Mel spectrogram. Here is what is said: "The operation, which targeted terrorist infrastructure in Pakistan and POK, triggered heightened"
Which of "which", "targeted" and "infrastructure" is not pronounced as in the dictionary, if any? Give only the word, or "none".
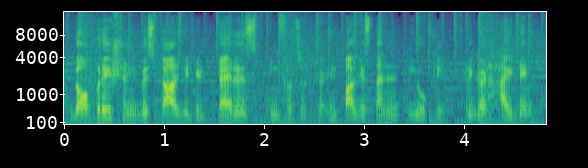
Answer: which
